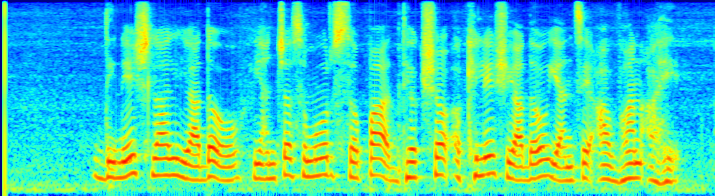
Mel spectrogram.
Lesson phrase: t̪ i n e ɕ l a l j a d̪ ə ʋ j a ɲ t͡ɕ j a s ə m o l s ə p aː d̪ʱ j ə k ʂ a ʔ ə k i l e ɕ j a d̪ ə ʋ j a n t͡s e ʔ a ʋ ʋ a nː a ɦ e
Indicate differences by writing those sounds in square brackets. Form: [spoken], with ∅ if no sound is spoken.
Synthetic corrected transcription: [d̪] i n e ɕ l a l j a d̪ ə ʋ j a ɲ t͡ɕ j a s ə m o [ɾ] s ə p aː d̪ʱ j ə k ʂ [ə] ʔ ə [kʰ] i l e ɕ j a d̪ ə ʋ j a n t͡s e ʔ a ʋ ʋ a [n] a ɦ e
